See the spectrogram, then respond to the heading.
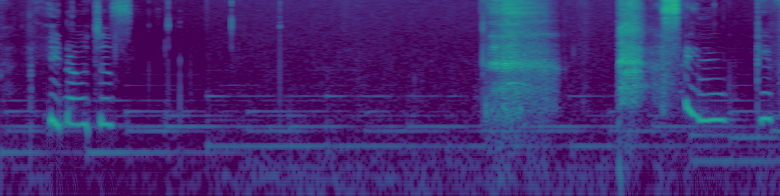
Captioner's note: sobbing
